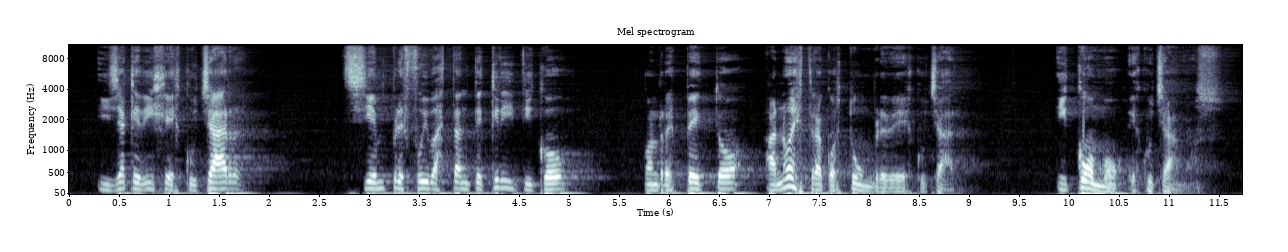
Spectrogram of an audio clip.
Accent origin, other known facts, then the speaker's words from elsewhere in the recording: Rosario, Santa Fe, Argentina; Bueno, sí, nací en Rosario, viví en esa ciudad.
